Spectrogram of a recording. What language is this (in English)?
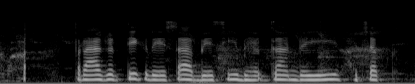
Magahi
